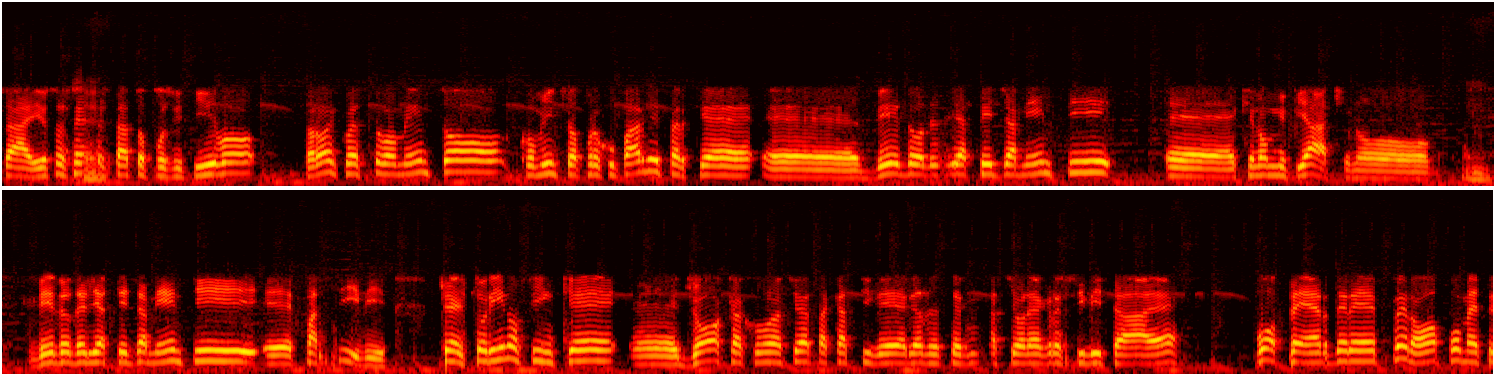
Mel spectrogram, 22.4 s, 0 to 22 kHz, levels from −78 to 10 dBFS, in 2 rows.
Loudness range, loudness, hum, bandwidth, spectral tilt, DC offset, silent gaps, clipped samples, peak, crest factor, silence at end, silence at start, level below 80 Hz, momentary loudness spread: 2 LU; -23 LUFS; none; 18 kHz; -7 dB/octave; under 0.1%; none; under 0.1%; -8 dBFS; 16 dB; 0 s; 0.05 s; -54 dBFS; 7 LU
